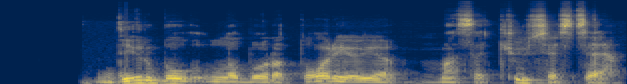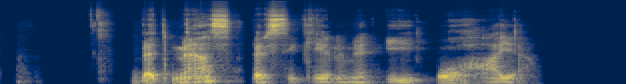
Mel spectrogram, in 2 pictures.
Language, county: Lithuanian, Panevėžys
